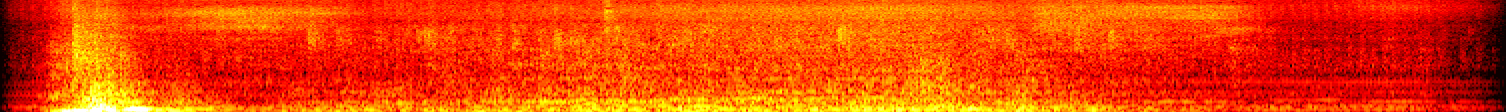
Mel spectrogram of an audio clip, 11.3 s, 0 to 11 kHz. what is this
elevator travel 6a
The sound of travelling in a typical elevator. Recorded at the Queensland Conservatorium with the Zoom H6 XY module.
elevator, lift, mechanical, moving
